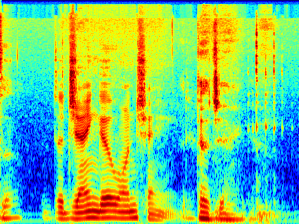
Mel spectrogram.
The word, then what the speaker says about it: Django: The Django. The D is silent.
